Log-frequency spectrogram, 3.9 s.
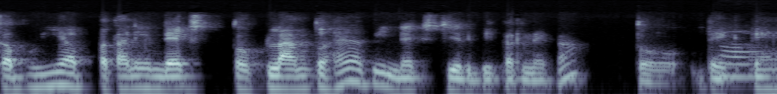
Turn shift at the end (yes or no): yes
